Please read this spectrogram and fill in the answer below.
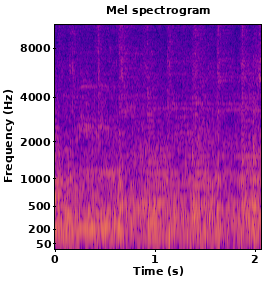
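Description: Live pop-rock band playing through loud concert speakers, with guitar over a steady drum beat, heard from the audience.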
